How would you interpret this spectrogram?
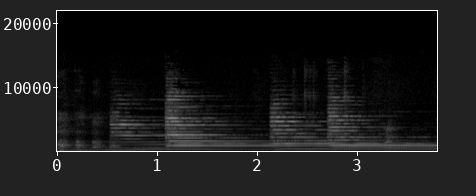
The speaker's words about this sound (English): Stop pushing it! Stop! Stop pushing it! I did. I only pushed it the one time. Is that why your finger just kept going in and out of that little... It's a deep bell. All right. It's a bit of a deep bell.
